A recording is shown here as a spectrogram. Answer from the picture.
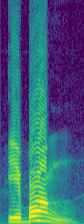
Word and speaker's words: এবং: لكن مش تتكلم إبن دي آخر نون يعني زي غنة غنة يعني إبن زي الإخفاء أنا مش هقدر أقول لك يعني كيف دي أنت تنطق لكن زي بعض يعني هنا برضو كتبته EBONG إبن نحن ننطق هكذا مثل بالضبط إبن إبن هكذا يعني نحاول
